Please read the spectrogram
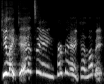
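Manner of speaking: very high, gushing approval; playful high-pitched delight. Acted. Delighted reaction to chat suggestion.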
